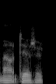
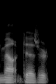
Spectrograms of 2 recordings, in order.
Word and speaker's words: Mount Desert: from the fact that in the French that is what he named it and that's how it's pronounced and it means Barron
